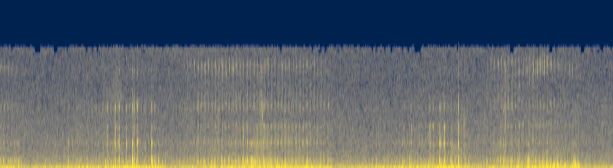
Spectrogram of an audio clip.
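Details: Quiet, even purring from a Munchkin cat snuggling up to its owner in bed, a soft low rumble with light rustles and faint indoor background.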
